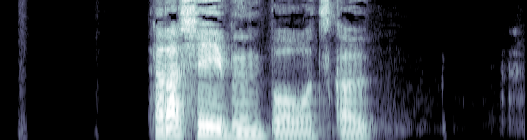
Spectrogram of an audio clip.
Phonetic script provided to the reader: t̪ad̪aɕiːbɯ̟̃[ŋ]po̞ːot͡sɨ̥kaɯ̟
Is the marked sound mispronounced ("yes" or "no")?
yes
